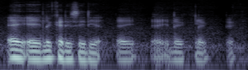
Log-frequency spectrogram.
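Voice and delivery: low, hushed aside to a sidekick; acted quiet, incredulous nudge; God's mocking aside. God confiding in an angel.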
